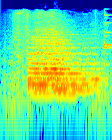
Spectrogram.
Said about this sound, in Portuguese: Sopra o trem na estação.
